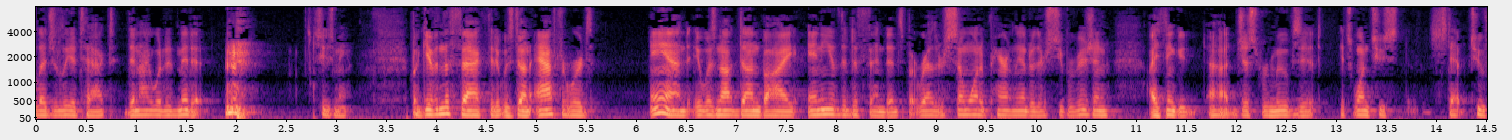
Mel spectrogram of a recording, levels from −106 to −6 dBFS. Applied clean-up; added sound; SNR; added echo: none; none; none; none.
